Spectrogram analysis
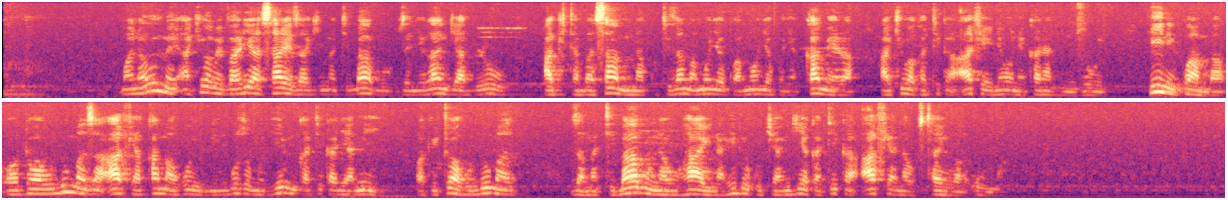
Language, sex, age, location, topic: Swahili, male, 25-35, Dar es Salaam, health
